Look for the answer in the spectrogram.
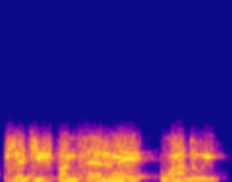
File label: voice message load AP, crew tanks polish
